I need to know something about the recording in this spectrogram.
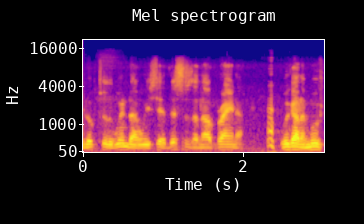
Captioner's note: laughs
